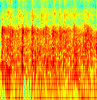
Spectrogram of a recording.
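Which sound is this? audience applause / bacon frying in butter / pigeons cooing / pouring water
audience applause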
